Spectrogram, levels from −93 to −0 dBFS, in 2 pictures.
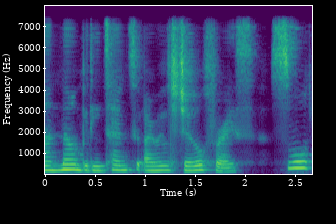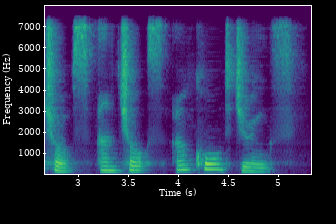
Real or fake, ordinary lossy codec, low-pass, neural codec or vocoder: fake; none; 7.2 kHz; codec, 16 kHz, about 1 kbps, DyCAST, with the encoder's durations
